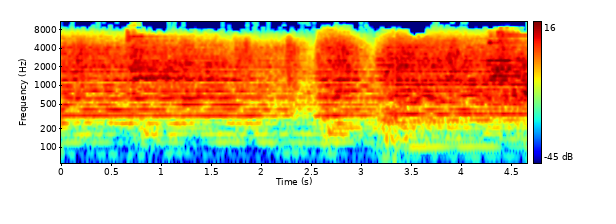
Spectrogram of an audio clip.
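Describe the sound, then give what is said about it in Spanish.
Church bells pealing over a large plaza as thousands gather for a ceremony, a dense, sustained clangor of overlapping tones that carries on throughout without pause, no voices. “Las campanas comienzan a repicar.”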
